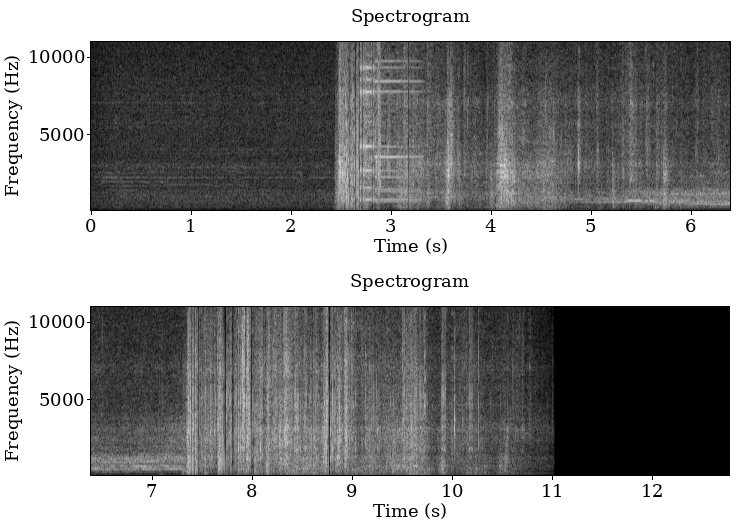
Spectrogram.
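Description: A car crash heard from inside the dashcam car. After a few seconds of faint cabin noise comes a sudden loud impact, then crunching and a wavering metal scrape against the concrete roadside barrier. A second burst of bangs and crunches follows about seven seconds in, and the sound cuts off abruptly about a second before the end.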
